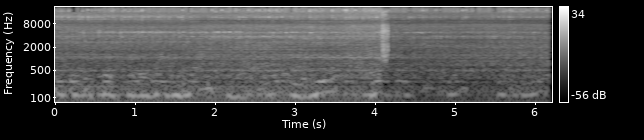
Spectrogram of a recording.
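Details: 2006 Kia Sportage 2.0 L idling: irregular chirping and rattling from the belt area, from the idler pulley; possibly needs replacing or the tensioner adjusted.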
